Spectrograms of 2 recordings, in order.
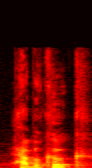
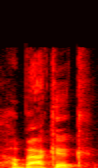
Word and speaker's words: Habakkuk: people pronounce the word Habakkuk, some people pronounce it Habakkuk, and some people that want to appreciate and preserve the Hebrew would say Habakkuk.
